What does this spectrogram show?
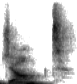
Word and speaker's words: jumped: m p e d jumped that looks right j-u-m-p-t-e-d we don't need a t the e-d says that sound j-u-m-p-t no e-d says that sound at the end of a word like jumped so we're gonna answer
